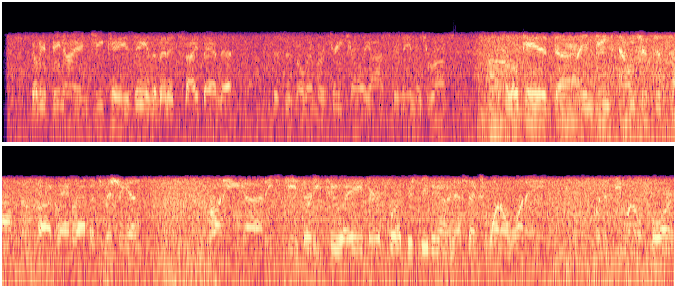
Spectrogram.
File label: Halli HT-32A SX-101A & D-104 Mic; Byron Center, MI.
